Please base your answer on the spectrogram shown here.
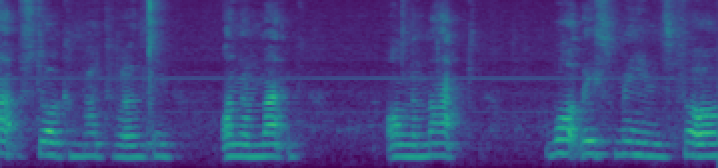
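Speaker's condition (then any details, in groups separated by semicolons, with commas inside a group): Cerebral palsy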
